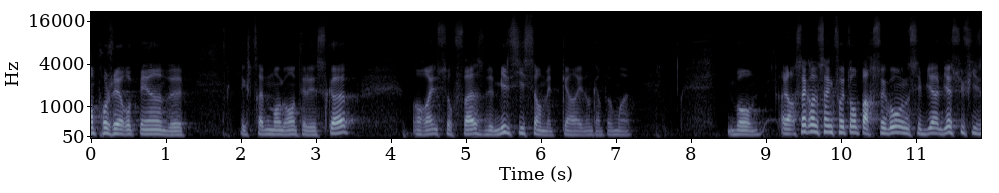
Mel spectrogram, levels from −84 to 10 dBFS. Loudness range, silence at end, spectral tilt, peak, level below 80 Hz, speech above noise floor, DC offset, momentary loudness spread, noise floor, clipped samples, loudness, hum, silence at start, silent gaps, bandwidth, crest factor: 8 LU; 0 s; -7 dB/octave; -12 dBFS; -76 dBFS; 35 dB; under 0.1%; 15 LU; -68 dBFS; under 0.1%; -34 LUFS; none; 0 s; none; over 20 kHz; 22 dB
